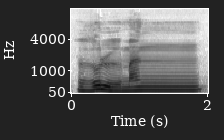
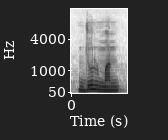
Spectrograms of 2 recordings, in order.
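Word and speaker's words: ظُلْمًا: নুন সাকিনের বামে কাফ ইকফার অক্ষর, এই কারণে এখানে বাংলায় অনুসারের মতো উচ্চারণ হবে, ইকফা করতে হবে। যুলমান। অনেকে বলে জুলমান।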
